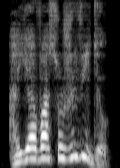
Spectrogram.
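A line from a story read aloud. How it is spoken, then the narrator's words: Exclamation. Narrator (Russian): воскликнул Гарри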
